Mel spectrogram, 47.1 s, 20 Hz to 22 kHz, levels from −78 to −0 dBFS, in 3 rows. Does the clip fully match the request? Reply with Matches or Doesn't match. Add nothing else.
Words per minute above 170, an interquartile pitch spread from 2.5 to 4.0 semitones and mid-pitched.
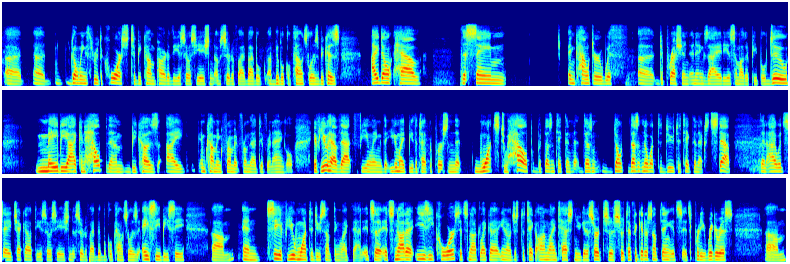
Matches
